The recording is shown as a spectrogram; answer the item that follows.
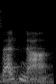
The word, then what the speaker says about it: Sedna: Sedna, pronounced Sedna, is the sea deity of the Inuit people.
